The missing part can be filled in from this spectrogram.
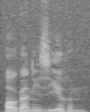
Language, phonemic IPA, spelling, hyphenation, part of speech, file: German, /ɔʁɡaniˈziːʁən/, organisieren, or‧ga‧ni‧sie‧ren, verb, De-organisieren.ogg
- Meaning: to organize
